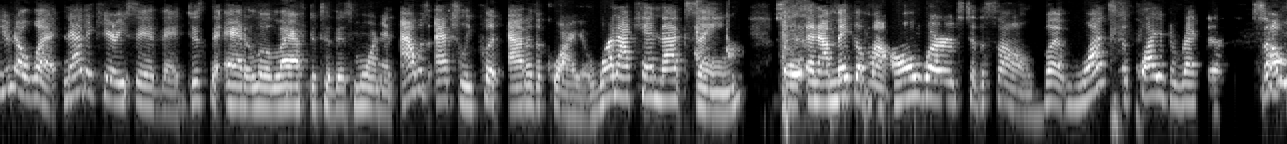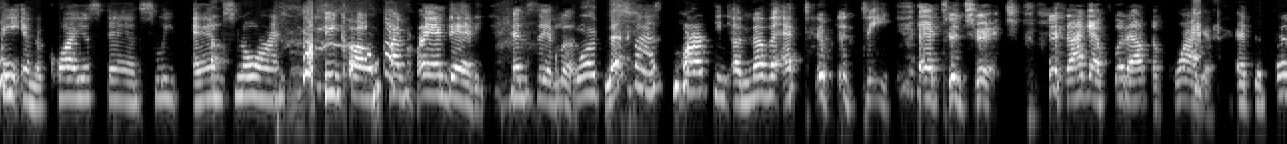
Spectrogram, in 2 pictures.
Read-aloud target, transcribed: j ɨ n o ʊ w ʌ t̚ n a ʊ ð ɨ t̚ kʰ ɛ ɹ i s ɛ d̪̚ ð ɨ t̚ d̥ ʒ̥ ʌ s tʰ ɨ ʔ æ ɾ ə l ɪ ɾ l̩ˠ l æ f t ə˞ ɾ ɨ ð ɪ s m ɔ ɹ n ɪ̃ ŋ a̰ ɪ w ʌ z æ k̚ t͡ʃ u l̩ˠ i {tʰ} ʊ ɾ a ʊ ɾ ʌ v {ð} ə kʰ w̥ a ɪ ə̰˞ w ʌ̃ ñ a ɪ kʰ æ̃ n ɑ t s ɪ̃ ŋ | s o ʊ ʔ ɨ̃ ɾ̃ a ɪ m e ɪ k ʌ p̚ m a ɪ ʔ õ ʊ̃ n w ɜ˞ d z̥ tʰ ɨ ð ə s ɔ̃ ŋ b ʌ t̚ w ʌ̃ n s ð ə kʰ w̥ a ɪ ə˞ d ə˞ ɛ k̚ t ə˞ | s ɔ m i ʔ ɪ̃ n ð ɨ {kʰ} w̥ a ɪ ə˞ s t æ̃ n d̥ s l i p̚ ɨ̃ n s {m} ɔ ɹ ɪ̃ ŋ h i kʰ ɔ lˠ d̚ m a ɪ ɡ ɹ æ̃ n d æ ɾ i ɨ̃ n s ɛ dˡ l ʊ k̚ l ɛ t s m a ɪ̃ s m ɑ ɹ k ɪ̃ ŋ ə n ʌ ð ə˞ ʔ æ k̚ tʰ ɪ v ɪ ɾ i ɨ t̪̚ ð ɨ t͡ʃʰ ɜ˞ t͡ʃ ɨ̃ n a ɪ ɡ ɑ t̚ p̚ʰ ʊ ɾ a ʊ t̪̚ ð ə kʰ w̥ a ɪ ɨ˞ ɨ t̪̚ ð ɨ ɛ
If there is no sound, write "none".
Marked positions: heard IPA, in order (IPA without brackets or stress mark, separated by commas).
pʰ, ð, kʰ, n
